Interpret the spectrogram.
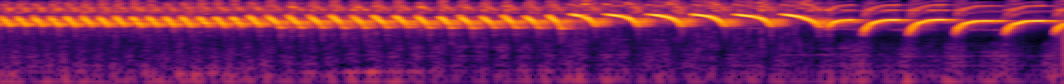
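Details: Morning song of a canary: a quick high trill that slows into looping, arched whistled notes repeated steadily near the end.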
